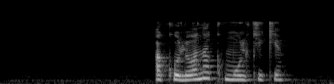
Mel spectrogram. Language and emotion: Russian, neutral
